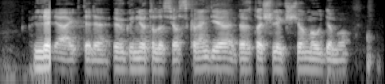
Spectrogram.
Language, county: Lithuanian, Alytus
